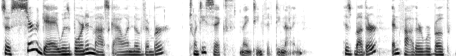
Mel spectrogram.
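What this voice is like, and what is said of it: Usual voice. Nothing is said of it.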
